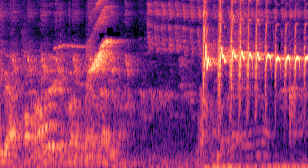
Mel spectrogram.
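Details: Grey-cheeked bulbul in full song for songbird training: a rising slurred whistle, a quiet gap, then a rapid run of ringing, even-pitched pulsed notes repeated about five times a second.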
